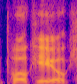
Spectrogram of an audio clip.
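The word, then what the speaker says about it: Poka-yoke: I looked it up yesterday to see how to pronounce it because I hear Pinocchio and Poke. Uh Pokeyok, it's errorproofing.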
